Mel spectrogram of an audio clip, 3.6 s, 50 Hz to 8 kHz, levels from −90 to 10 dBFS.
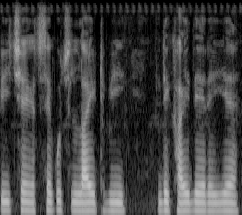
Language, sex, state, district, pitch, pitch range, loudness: Hindi, male, Uttar Pradesh, Shamli, 115 Hz, 115-120 Hz, -20 LUFS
